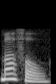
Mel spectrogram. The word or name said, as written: muffle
